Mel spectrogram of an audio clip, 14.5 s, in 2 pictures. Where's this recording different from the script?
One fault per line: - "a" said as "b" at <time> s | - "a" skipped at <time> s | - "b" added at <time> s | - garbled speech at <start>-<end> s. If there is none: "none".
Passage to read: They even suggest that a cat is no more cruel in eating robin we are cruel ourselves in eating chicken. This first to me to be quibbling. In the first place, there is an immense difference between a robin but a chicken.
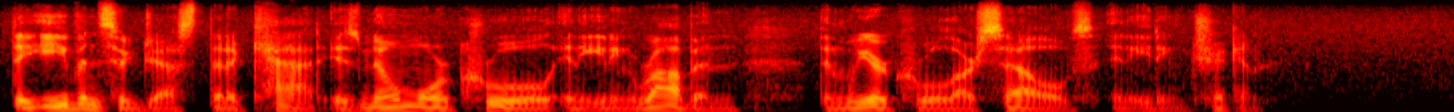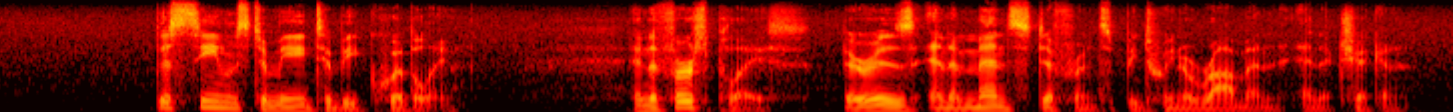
- "than" added at 4.1 s
- "first" said as "seems" at 8.2 s
- "but" said as "and" at 13.8 s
